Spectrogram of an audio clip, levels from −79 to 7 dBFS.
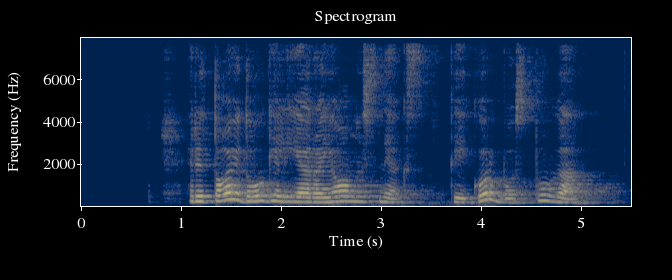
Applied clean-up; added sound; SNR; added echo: neural separator model SepFormer DNS4.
